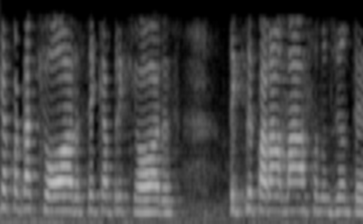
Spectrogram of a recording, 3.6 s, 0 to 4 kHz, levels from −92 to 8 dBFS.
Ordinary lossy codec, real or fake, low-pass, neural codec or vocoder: AAC, 24 kbps; real; 3.6 kHz; none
